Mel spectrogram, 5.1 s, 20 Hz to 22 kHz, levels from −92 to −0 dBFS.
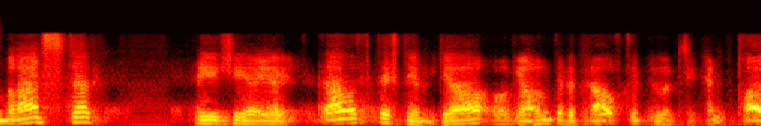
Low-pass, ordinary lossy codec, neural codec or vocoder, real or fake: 7.2 kHz; Opus, 64 kbps; codec, 16 kHz, 0.5 kbps, FreqCodec, smaller model; fake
